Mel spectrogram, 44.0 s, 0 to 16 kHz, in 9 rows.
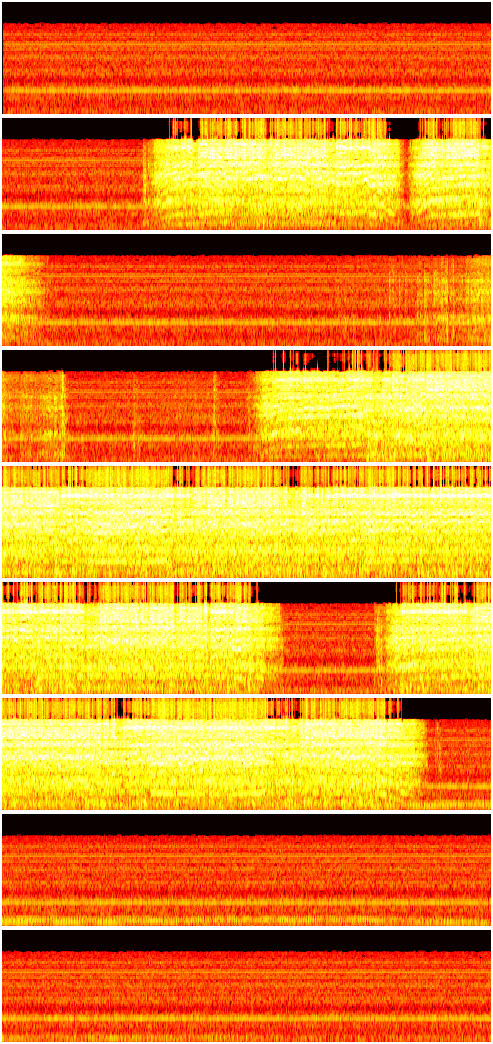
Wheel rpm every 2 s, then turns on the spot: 0, 0, 0, 100, 110, 0, 0, 20, 40, 160, 160, 160, 160, 80, 100, 160, 100, 0, 0, 0, 0, 0.
14-16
